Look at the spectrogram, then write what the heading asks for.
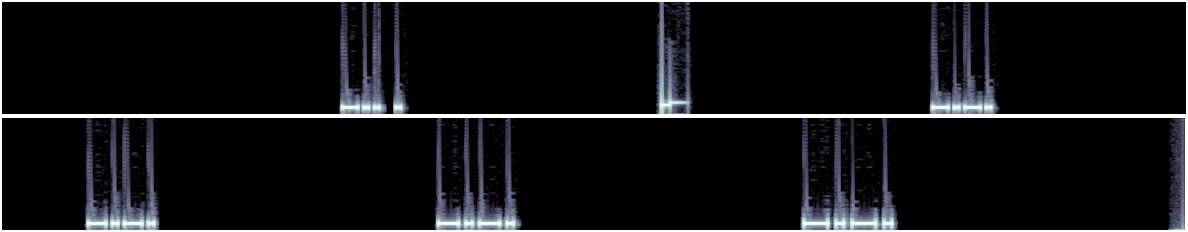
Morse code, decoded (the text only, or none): DE C C C C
